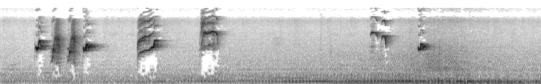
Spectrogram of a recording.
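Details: Greater green leafbird, stelan style: a cluster of harsh chattering notes, two further buzzy bursts, a pause, then a pair of high whistles and a final short chirp over a low hum.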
